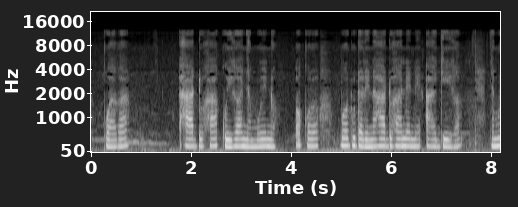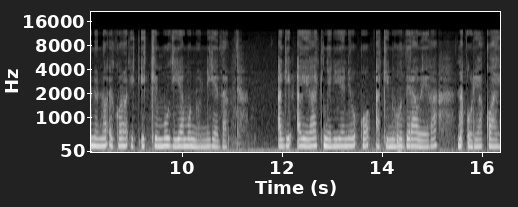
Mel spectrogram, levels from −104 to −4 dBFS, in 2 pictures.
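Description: Speech, with plainly audible HE-AAC compression throughout. S sounds turn gritty and metallic. Nothing reaches above 12.3 kHz. The likely cause is HE-AAC at a bitrate near 16 kbps.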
